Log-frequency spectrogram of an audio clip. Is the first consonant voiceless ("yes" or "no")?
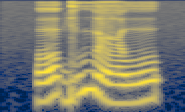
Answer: no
